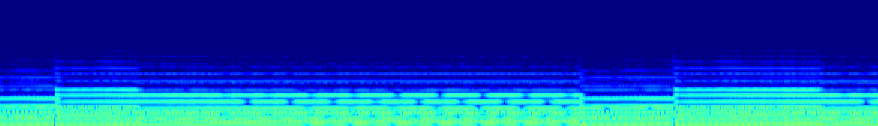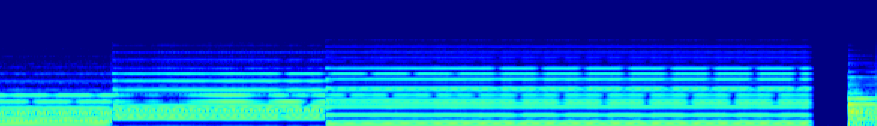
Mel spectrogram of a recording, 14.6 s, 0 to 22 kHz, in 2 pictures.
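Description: A Waves CR8 sampler patch played from drum-machine pads: a series of held chords, each changing to the next every second or two.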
